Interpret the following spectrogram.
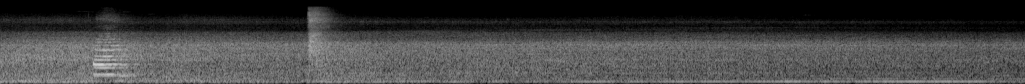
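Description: Large intercity bus engine running steadily with a low hum. A short horn toot comes about a second in, and a brief sharp hiss about three seconds in.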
